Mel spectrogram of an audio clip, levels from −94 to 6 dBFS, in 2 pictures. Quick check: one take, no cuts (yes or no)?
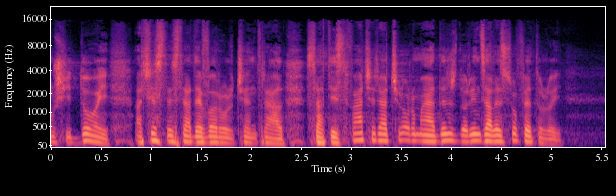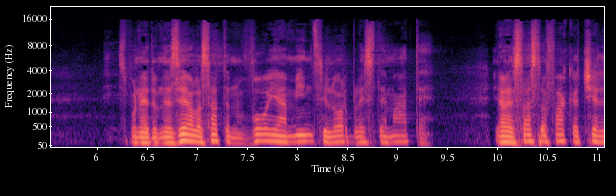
yes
